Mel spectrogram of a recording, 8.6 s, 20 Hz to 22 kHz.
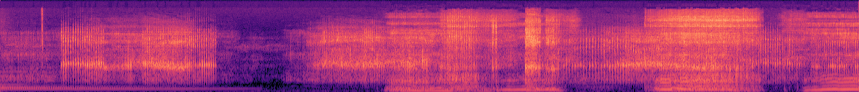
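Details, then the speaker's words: Simulated snoring from the animated show Bob's Burgers (S8 E13): loud, rough, rattling snores from two cartoon sleepers, a couple, alternating and overlapping. "i think i'm not used to you not snoring in the middle of the night same here i guess you're my white noise my disgusting white noise"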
